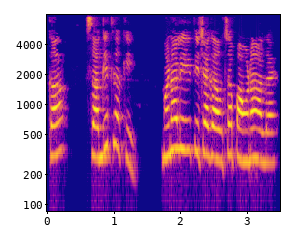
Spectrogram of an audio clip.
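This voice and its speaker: A woman reading the part of a sharp-tongued, teasing older aunt who talks bluntly and scolds, in a dull lo-fi recording. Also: sits high, normal speed, close to an everyday voice. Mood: scolding.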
